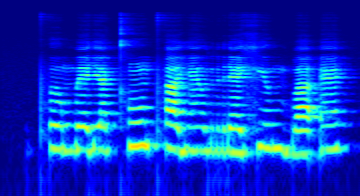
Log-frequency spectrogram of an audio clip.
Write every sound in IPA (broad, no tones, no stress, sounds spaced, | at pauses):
pʰ ɤ m ɛ ɾʲ a kʰ õ pʰ a j ɛ̃ u̯ r ɛ xʲ ə u̯ m b a ʔ ɛ̃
